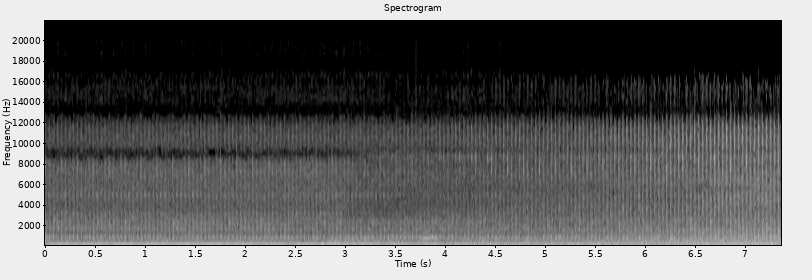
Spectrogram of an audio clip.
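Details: Toyota Land Cruiser with 1KZ diesel engine: a rough, slightly uneven knock rides on the idle at about three per second; engine knocking, problem reported solved.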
